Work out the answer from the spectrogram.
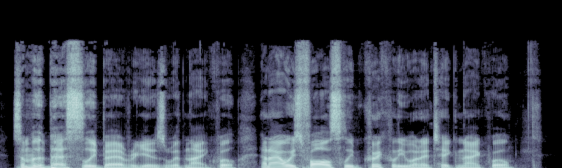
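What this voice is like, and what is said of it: Raspy voice from a cold. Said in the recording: “I'm working off a little bit of a cold as well. So if my voice is a little bit more raspy than normal, that's why. I've got a bit of a sore throat”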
